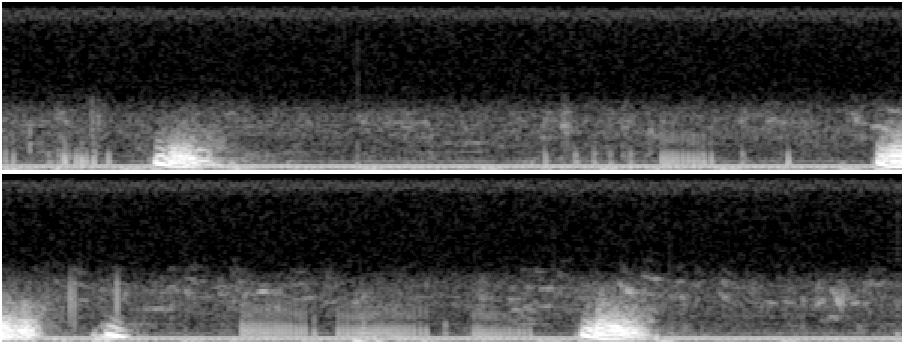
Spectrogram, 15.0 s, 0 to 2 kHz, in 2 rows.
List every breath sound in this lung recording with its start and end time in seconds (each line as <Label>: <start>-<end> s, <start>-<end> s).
Inhalation: 1.21-2.00 s, 7.26-7.96 s, 12.34-13.10 s
Exhalation: 8.22-8.83 s
Crackles: 1.23-1.98 s, 7.26-7.97 s, 8.22-8.83 s, 12.32-13.08 s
